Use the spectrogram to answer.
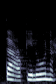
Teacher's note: Ain is going to be from the middle of the throat.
